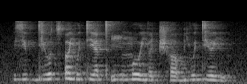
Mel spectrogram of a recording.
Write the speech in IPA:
zʲ o b dʲ o t͡sʼ ʌ j u tʲ a tʼ i m o j ə t͡ʃʰ ʌ b j u dʲ ə j

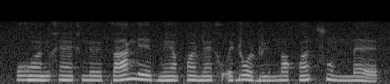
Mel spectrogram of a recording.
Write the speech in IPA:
ʁʷ œ̃ v x ɛ̃ː x n øː t̪ a ŋ eː b ẽ qʷ ɛ̃ ɖ ɛ̃ x o̰ i̯ ɖ o ɖ y n ɔ qʷ œ̃ t sʷ ɛ̃ mː ɛ

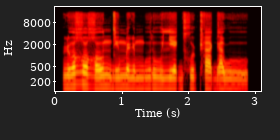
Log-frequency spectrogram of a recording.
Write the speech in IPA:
ɳ ʊ ʁ u ʁ o n d ɪ m ɛ ɳ ɪ m u ɾ u lʲ ɛ ɡ x u ʈʰ a ɡ a w u

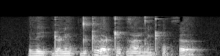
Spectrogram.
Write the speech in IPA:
ð i ʔ ɖ œ ɳ ĩ ʔ d y ʈ l œ ʈ ĩ ʔ ɣ œ̃ d̪ ĩ ʈ ʔ ũ ʔ θ ə

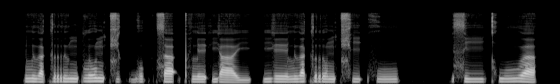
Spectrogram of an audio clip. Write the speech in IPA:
l ɯ˨˩ a̯ k r ɯ˧ ŋ p l o˥˩ n t͡ɕ ɯ˨˩ k̚ b o˥˩ k̚ s a˥˩ ʔ pʰ l e˦˥ ʔ j a˧ j | j eː˧ l ɯ˦˥ a̯ k r o˧ n t͡ɕʰ i˦˥ ʔ f uː˦˥ k̚ | s iː˧ kʰ w u˥˩ a̯

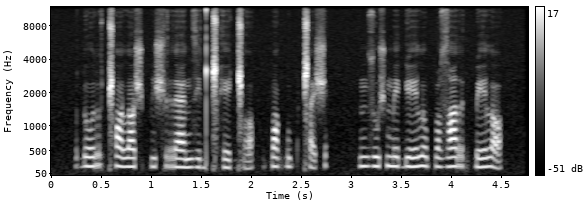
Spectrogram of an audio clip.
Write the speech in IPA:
ɗ o r ǁ ɒ l ɒ ʃ p i ʃ r æ n z i d ǁʰ e ɡ͡ǁ ɒ | p ɒ k͡p u p ǁ æ ʃ | n z u ʃ m e ɠ e l o p o zˤ æ r k͡p e l ɒ

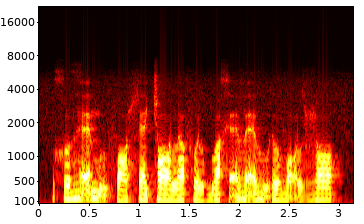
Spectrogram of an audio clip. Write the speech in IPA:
x ʊ˧˥ ɦ ɛ̰˥ m ṵ˩˧ f ɔ˩˧ ɬ ɛ˧˥ c ɔ˧ l ʌ˧˥ f ʊ˩˧ l ɡʷ ɑ˧ x ɛ̰˥ v ɛ̰˥ v ṵ˧ ɾ ʊ˥ v ɔ̰˩˧ l ɮ ɔ˥

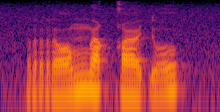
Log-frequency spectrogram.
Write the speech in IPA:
r ɔ m ɯ q ø ɗ o

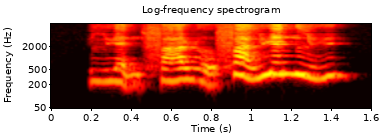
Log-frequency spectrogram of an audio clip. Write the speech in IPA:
l ɥ ɛ̰˨˩ n f ä˧˥ ɻ ɤ̰˨˩ f ä˥˩ l ɥ ɛ˥ n l y˧˥

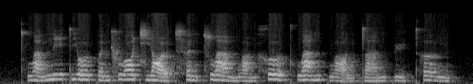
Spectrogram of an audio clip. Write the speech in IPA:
t̪ʰ w ä˨˦ n̪ i˦ t̪ j o˦ ʊ̯ p ə˨˦ n ʂ w ɔ˦ t͡ɕ j ɑ̰˨˩ ʊ̯ t͡sʰ ə˨˦ n t͡s w ä˥˨ m w ɑ˨˦ ŋ x o˥˨ ʊ̯ kʰ w a˦ n p w ɑ̰˨˩ ŋ t̪ a˨˦ n p y˨˦ t̪ʰ ɤ˥˨ ŋ

